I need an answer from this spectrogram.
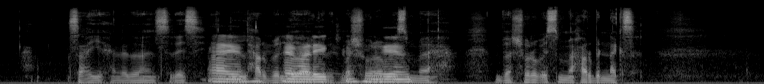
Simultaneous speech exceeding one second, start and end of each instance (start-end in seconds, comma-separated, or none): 2.1-4.1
